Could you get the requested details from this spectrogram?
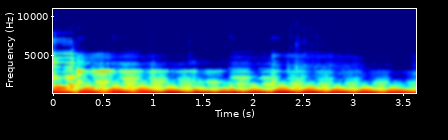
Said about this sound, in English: Uh, this is also a love pedal. It's called the Pickle Vibe. So it kind of gets this uh, phase shifter, but it's different. It's like more like a Univibe pedal. That has adjustable speed.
